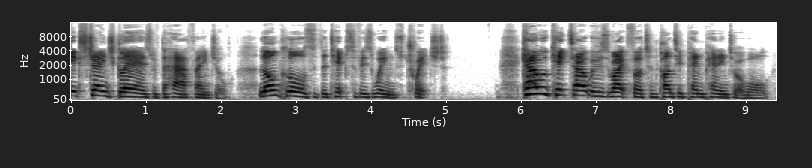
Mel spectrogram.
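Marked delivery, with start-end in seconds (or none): none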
